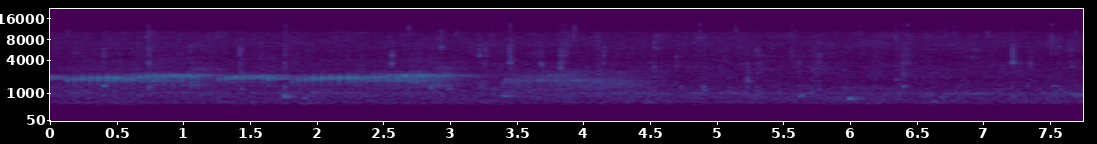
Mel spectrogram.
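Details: Schlegel's green tree frog, a Japanese endemic, recorded 17 May 2022 in the evening at a water-filled iris garden; rattling pulsed trills for three seconds, then the frogs fall silent and only soft water drops are heard.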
